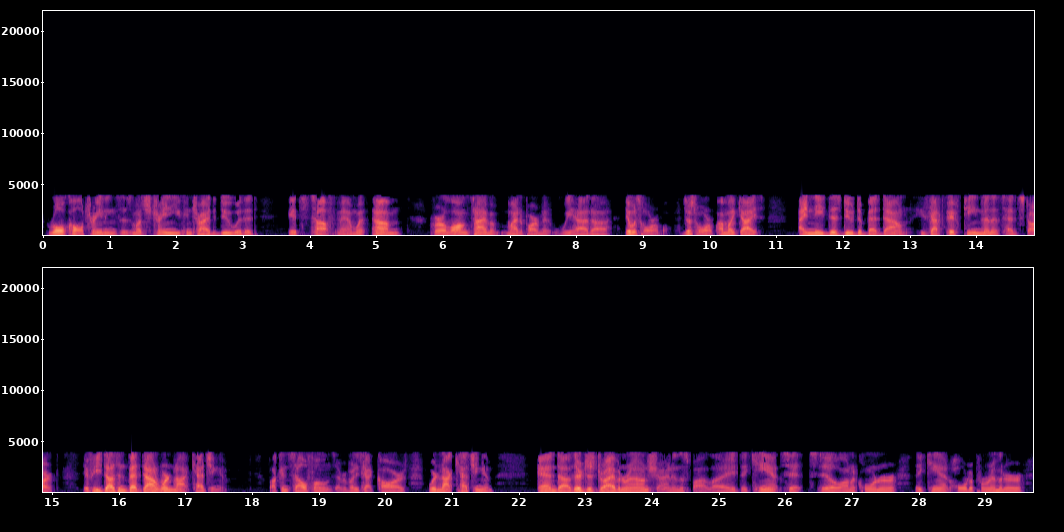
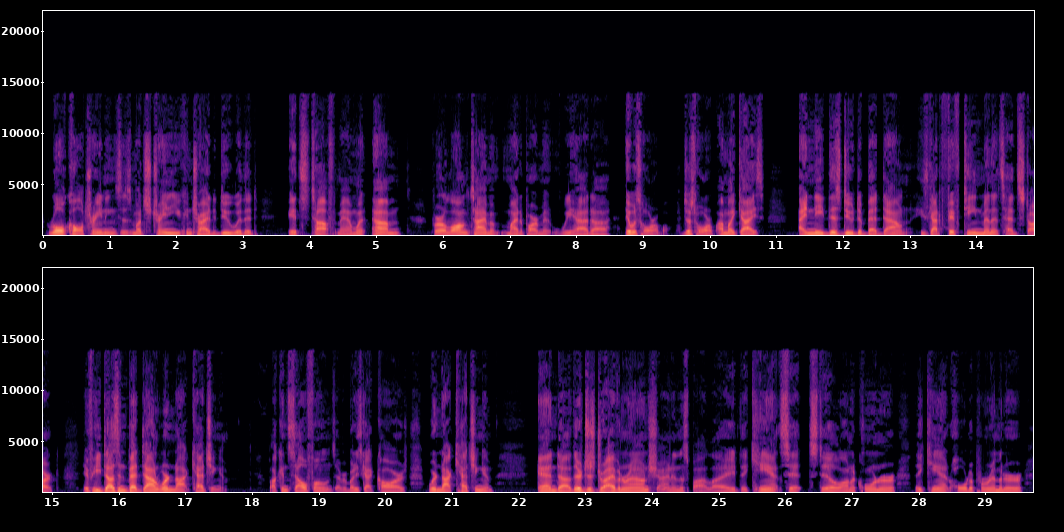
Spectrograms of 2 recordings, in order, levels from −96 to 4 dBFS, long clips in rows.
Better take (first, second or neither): second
